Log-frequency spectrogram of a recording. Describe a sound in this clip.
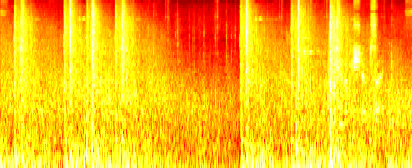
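Heavy guns fire in loud, repeated booms.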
